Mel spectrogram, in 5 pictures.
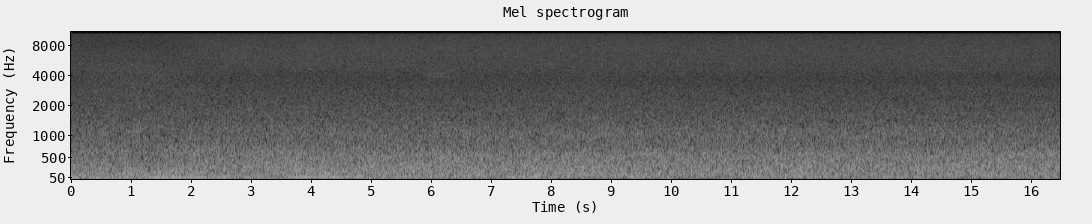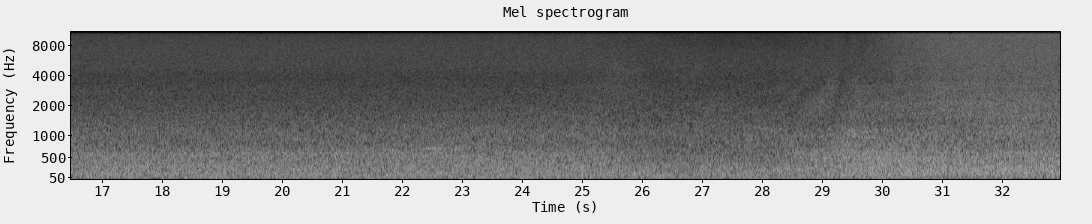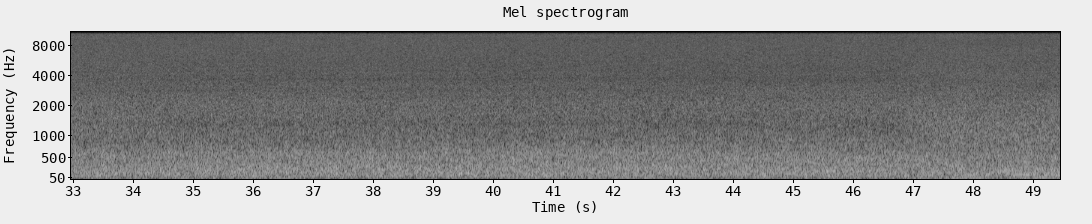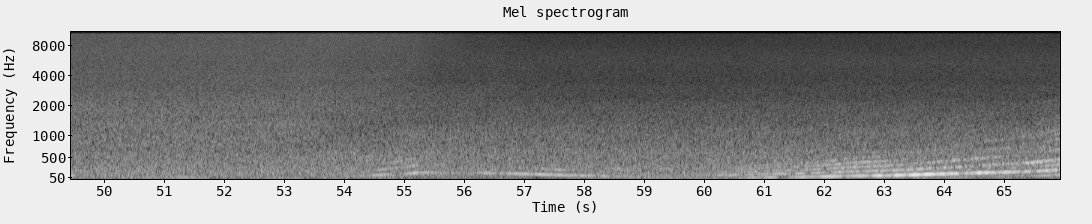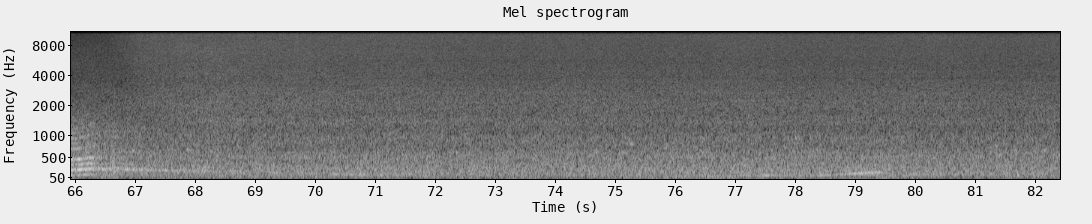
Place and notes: {"title": "lippstadt, friedrichschleuse", "description": "sluice at lippe-seitenkanal (a short canal in lippstadt).\nrecorded june 23rd, 2008.\nproject: \"hasenbrot - a private sound diary\"", "latitude": "51.68", "longitude": "8.34", "altitude": "76", "timezone": "GMT+1"}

